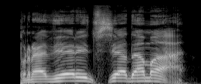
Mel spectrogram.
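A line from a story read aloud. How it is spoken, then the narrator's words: Barked. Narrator (Russian): рявкнул Волков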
